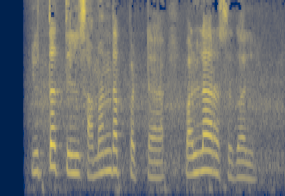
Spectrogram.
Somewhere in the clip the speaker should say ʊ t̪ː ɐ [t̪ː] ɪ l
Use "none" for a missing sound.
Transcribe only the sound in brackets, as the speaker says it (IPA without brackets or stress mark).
t̪ː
